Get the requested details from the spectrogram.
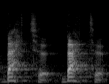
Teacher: Better pode ser falado better? Sim, porque a tônica é a primeira sílaba.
